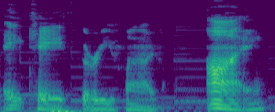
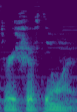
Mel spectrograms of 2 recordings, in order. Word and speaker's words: AK35i: been saying it wrong this is the AK 35 I Max not 351 AK 35 all right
